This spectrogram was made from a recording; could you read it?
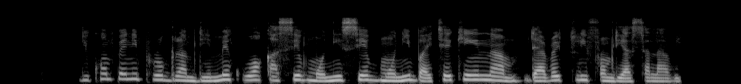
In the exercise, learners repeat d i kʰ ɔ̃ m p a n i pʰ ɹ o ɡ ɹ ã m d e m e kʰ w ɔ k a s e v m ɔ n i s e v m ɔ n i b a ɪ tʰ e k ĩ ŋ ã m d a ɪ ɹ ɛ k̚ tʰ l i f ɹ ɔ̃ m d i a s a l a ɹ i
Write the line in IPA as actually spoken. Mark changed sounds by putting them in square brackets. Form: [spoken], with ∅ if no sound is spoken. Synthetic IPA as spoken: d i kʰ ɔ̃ m p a n i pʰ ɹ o ɡ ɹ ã m d e m e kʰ w ɔ k a s e v m ɔ n i s e v m ɔ n i b a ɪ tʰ e k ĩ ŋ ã m d a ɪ ɹ ɛ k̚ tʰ l i f ɹ ɔ̃ m d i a s a l a ɹ i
